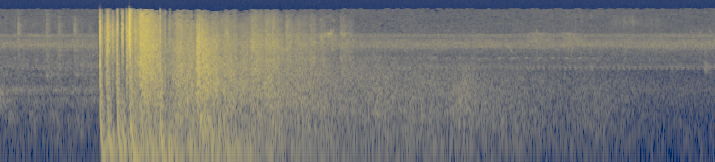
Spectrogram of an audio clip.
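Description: A helicopter explodes with a loud boom that rumbles away.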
